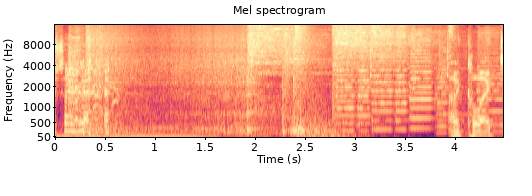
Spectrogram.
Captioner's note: laughs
